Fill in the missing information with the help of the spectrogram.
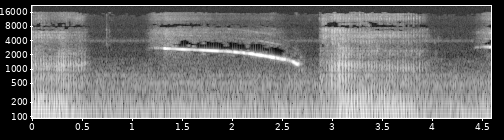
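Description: A woman fake-snoring as a joke: a rough snoring breath in, then a long whistle falling in pitch on the breath out, repeated twice like a cartoon snore.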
